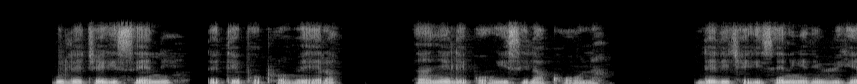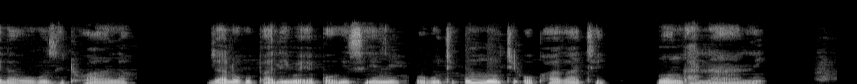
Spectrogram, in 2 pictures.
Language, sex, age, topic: North Ndebele, female, 36-49, health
